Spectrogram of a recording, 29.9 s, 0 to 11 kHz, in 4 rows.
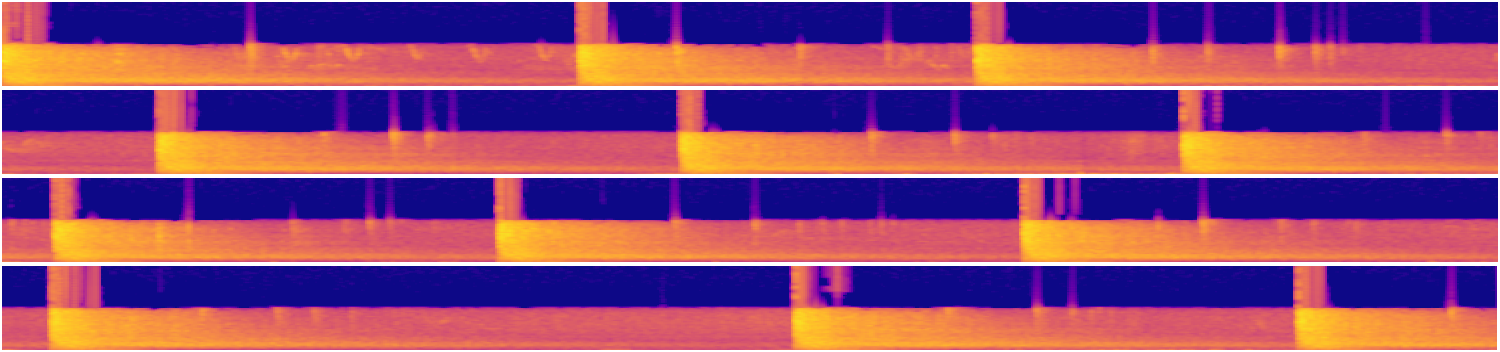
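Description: Taurus PT-24/7 Pro DS 9 mm pistol fired in slow, deliberate single shots, about a dozen of them two to three seconds apart, each loud report trailing off in a long echo.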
